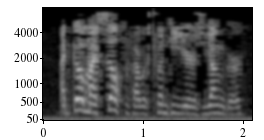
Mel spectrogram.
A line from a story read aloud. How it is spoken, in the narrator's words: Norman Douglas was shouting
